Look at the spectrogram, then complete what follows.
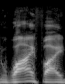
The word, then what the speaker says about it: Wi-Fi: The Fi in Wi-Fi doesn't mean anything. Its creator just called it that because it rhymes with hi-fi.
